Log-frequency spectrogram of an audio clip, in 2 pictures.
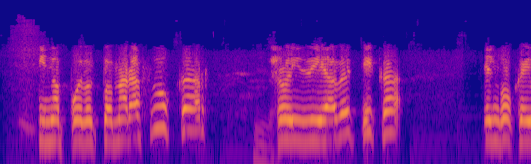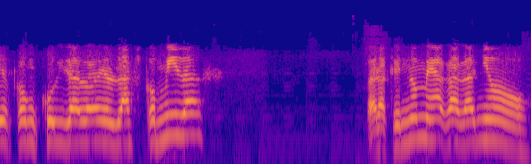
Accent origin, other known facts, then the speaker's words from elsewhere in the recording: Madrid, Community of Madrid, Spain; now in Yeles, Spain; yo soy de Madrid, soy chamberilera, y mi hijo de Cuatro Caminos.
